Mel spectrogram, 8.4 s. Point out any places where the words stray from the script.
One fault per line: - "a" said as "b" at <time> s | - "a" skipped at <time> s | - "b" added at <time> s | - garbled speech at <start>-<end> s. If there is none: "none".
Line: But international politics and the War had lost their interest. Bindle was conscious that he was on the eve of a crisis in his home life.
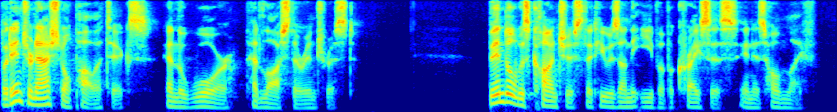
none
